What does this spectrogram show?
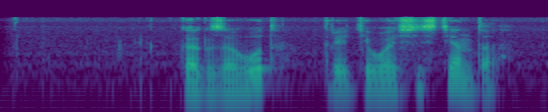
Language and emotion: Russian, neutral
